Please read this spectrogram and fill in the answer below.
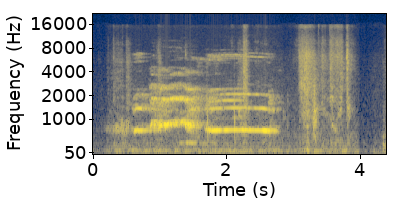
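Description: A faint bird call in the background: one long held call of about two and a half seconds with a steady pitch, followed near the end by a brief soft rustle.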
